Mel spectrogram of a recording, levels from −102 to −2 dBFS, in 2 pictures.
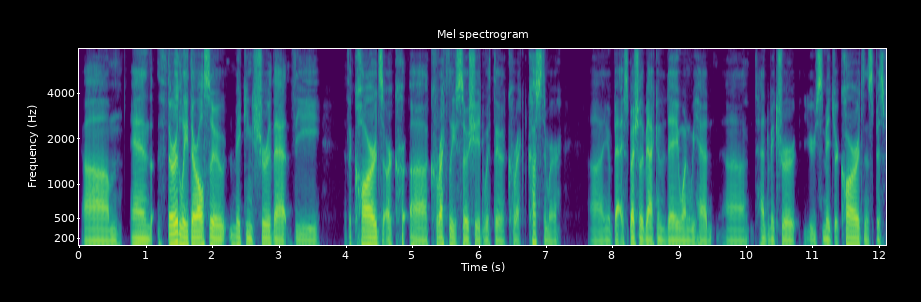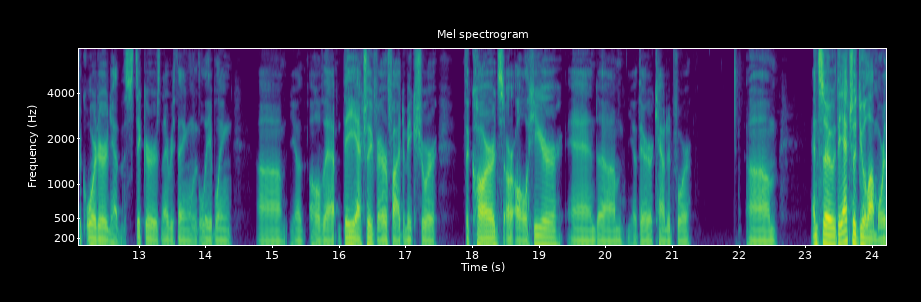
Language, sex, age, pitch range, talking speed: English, male, 30-49, 85-100 Hz, 195 wpm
